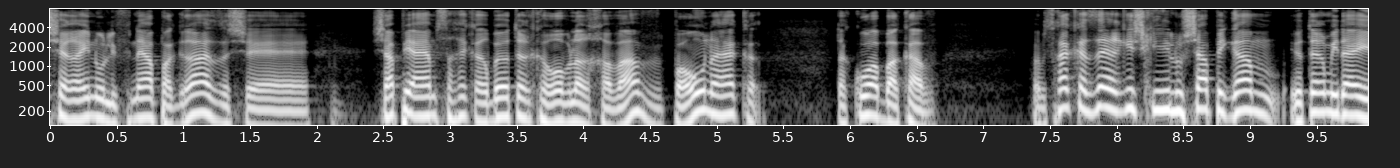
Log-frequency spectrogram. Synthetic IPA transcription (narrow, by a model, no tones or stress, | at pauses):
ʃeʁainulifne̞japaɡʁazeʃe̞ | ʃapiajamesaχe̞khaʁbejo̞t̪e̞ʁkaʁo̞vleʁeχavavepaunajak | t̪akuabekav | vamisχakaze̞iʁɡiʃkeiluʃapiɡamjʔo̞t̪e̞ʁmid̪aj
